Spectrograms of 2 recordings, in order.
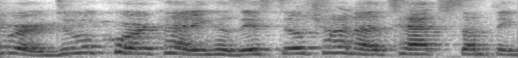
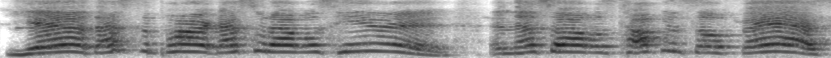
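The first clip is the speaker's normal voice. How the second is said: higher, louder excited recounting; 5 semitones higher, 4 dB louder than usual. Real, not acted. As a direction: rush it out, thrilled. Excited about the reading.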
